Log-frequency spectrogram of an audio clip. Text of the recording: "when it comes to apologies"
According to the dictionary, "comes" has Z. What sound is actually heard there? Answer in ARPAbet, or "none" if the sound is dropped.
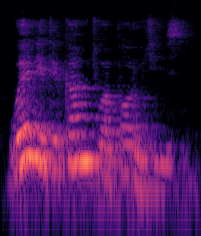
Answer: none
